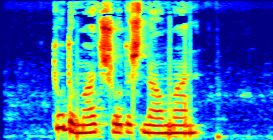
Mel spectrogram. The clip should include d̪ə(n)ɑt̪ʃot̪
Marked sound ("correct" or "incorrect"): incorrect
